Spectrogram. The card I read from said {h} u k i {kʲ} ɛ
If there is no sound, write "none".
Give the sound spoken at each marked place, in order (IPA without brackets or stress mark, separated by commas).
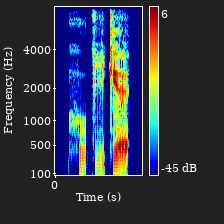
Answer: h, kʲ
